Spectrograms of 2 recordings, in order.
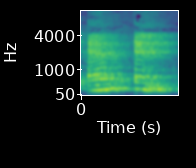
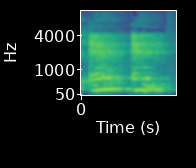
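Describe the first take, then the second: No difference in how they are said.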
